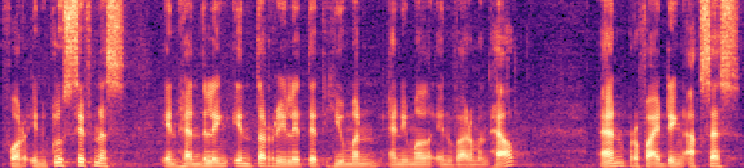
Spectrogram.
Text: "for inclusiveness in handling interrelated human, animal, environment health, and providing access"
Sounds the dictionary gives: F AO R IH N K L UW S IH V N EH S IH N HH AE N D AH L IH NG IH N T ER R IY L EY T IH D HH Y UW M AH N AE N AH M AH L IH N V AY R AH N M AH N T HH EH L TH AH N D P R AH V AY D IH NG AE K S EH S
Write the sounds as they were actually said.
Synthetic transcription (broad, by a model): F AO R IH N K L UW S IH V N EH S IH N HH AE N D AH L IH NG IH N T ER R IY L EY T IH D HH Y UW M AH N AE N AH M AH L IH N V AY R AH N M AH N T HH EH L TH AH N P R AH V AY D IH NG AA K S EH S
